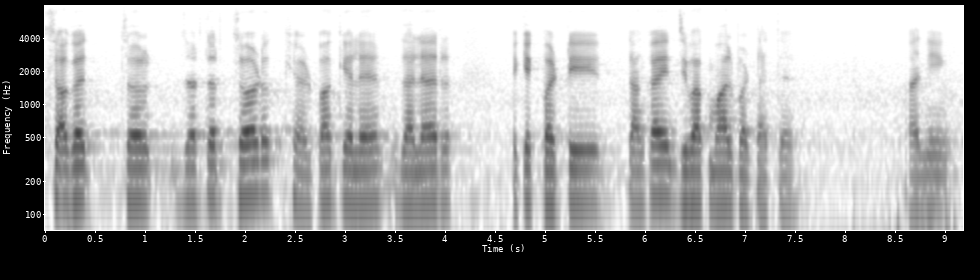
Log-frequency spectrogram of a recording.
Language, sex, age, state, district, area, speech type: Goan Konkani, male, 18-30, Goa, Murmgao, rural, spontaneous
